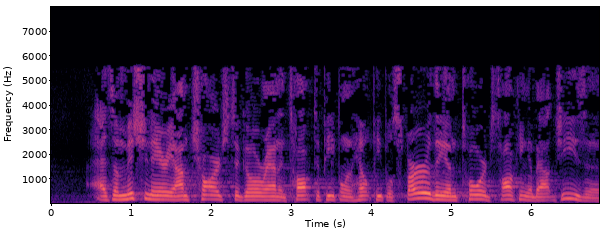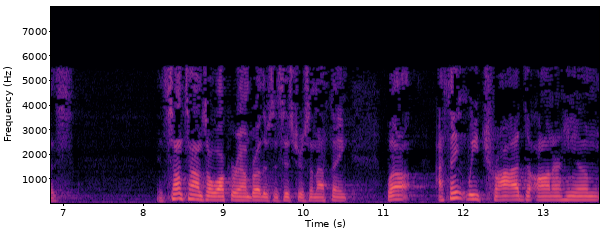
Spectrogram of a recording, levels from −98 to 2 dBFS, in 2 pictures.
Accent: American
